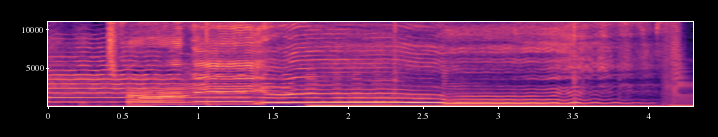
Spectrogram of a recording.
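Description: A male lead vocalist singing a wordless line over the band's bass: the voice slides upward, holds a long high note, steps down, and ends with a wide vibrato.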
